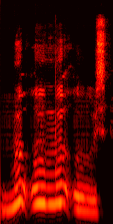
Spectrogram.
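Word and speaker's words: muumuu: Moo-moos, I guess, but we were told to pronounce it correctly. Moo-moos.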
